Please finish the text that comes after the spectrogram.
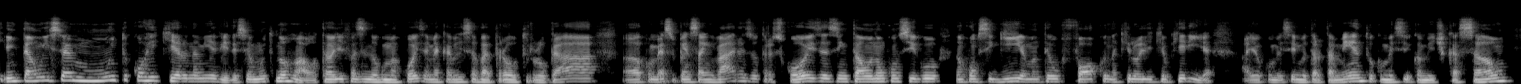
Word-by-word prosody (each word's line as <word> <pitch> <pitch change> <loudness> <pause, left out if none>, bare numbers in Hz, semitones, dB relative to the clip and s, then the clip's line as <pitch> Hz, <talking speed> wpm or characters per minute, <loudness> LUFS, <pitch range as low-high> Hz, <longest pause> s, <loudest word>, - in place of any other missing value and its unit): Então 155 +3 +3
isso 175 +1 +1
é 185 - +3
muito 175 +4 +2
corriqueiro 175 -6 0
na 140 - -1
minha 140 0 -1
vida, 100 -4 -1
isso 100 +5 -2
é - - +2
muito 130 +5 0
normal, 115 -12 +2
estou 115 - 0
ali 120 +1 +2
fazendo 120 -2 0
alguma 110 -1 +3
coisa, 130 +2 0
a - - -2
minha 110 0 0
cabeça 110 0 -2
vai 105 -2 +2
pra 110 - -3
outro 105 -1 -1
lugar, 130 +8 -1 0.3
ah, 110 +1 -2
começo 115 0 -1
a - - -18
pensar 115 -1 +1
em 110 0 -1
várias 145 +7 -2
outras 130 -3 -5
coisas, 140 +4 +1
então 130 -1 +2
eu 130 - +3
não 135 0 +2
consigo 135 0 +1 0.2
não 115 - -3
conseguia 130 +2 +1
manter 120 +2 -3
o 130 - 0
foco 120 +2 -1
naquilo 115 +2 -2
ali 120 -1 0
que 115 +2 -5
eu 115 - -9
queria. 135 -4 -1 0.3
Aí 100 - -5
eu 105 0 -4
comecei 105 +1 -3
meu 105 - +2
tratamento, 110 +8 +1
comecei 105 0 0
com 105 - -3
a - - +3
medicação, 110 +8 +1
125 Hz, 215 wpm, -23 LUFS, 110-140 Hz, 0.3 s, Então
